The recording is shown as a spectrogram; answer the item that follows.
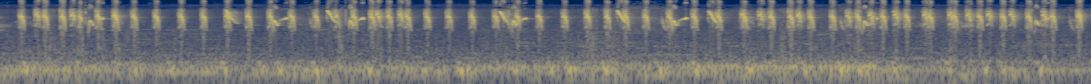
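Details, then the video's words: A prenjak lumut tailorbird lure call for attracting birds. Dense, fast series of shrill, high ticking chirps, some bending downward, keeps up without pause over a low background hum. "SUARA PIKAT BURUNG PRENJAK LUMUT"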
